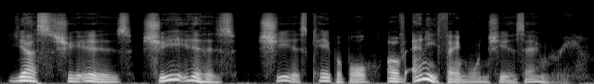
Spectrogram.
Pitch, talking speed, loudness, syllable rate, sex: 130 Hz, 140 wpm, -18 LUFS, 3.5 syllables/s, female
